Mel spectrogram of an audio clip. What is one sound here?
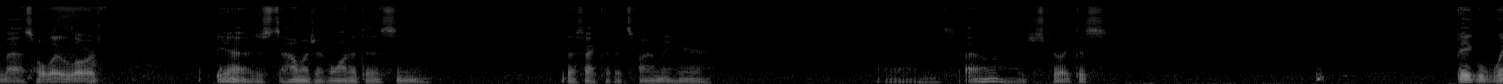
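A man speaks close by in short, tired phrases with pauses between them.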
